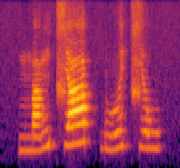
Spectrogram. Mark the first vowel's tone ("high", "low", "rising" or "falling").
rising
